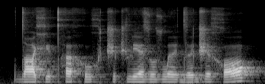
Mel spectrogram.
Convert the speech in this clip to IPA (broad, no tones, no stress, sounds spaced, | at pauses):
d ɑ xʲ ɘ t̪ʰ ɐ h u x t͡ʃ ɘ t͡ʃ lʲ ɛ z u z w ɘ ɪ̯ d ɘ d͡ʒ ɘ x ɔ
